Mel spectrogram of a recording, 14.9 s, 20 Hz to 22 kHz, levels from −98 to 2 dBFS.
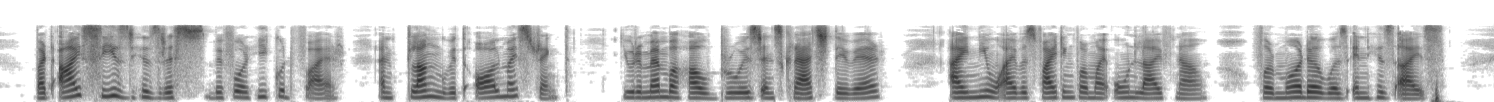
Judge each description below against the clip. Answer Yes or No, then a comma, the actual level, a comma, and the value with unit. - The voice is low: No, high, 205 Hz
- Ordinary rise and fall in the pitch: No, narrow, 2.1 semitones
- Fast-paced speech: No, average, 155 wpm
